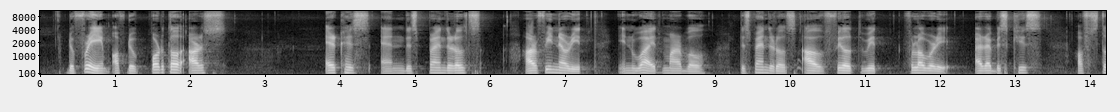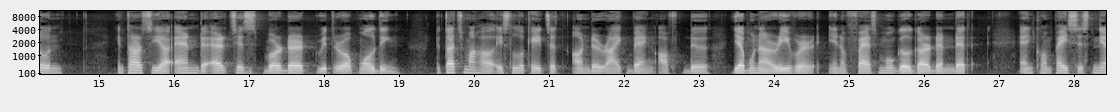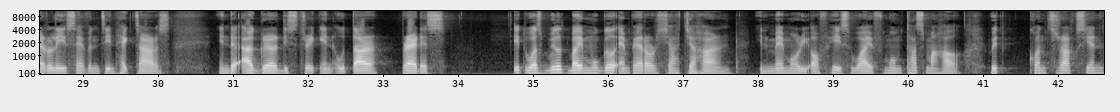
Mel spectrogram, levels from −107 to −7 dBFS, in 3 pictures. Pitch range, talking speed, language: 110-125 Hz, 110 wpm, Indonesian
